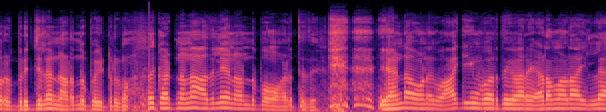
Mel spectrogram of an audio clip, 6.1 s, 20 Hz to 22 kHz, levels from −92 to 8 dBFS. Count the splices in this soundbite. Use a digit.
1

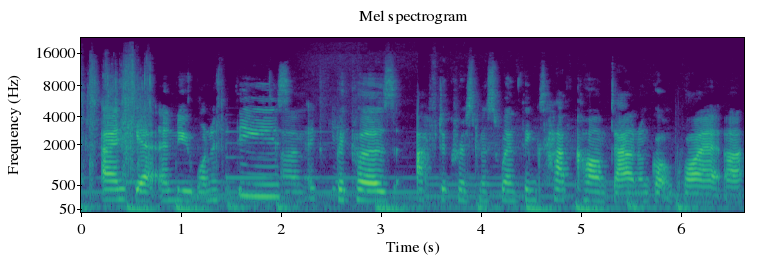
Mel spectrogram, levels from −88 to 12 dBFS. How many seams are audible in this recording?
1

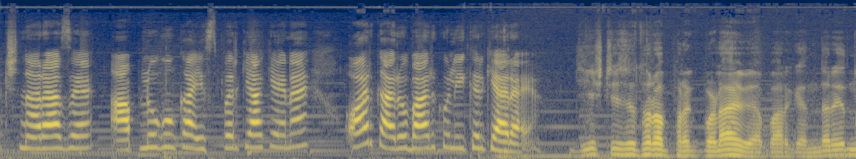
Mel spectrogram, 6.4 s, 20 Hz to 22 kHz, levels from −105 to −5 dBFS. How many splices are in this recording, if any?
0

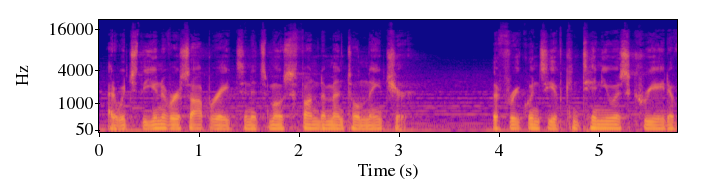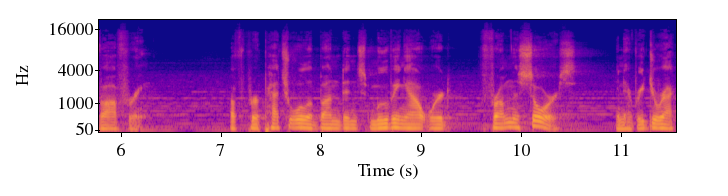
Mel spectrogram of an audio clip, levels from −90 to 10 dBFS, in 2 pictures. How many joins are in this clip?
0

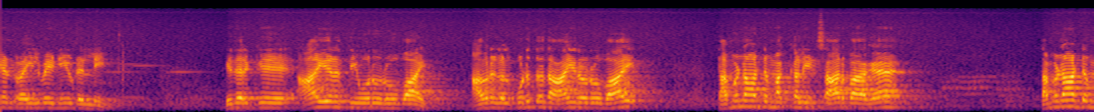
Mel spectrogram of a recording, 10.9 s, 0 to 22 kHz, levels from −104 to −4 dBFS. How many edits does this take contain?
0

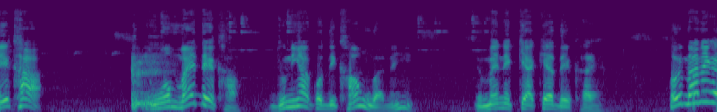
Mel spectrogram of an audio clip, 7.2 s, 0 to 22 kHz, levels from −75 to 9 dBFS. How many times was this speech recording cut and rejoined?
0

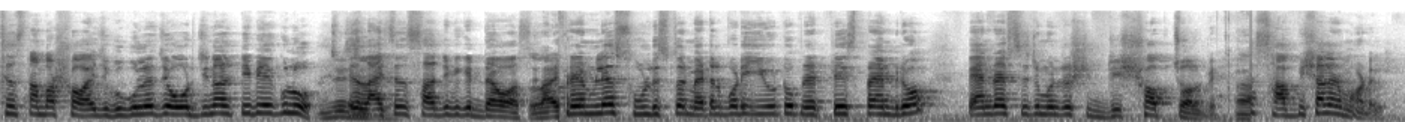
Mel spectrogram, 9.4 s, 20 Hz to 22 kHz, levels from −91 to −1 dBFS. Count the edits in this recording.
2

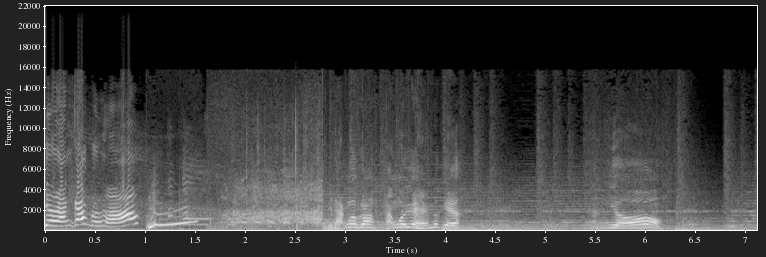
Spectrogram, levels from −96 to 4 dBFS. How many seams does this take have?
1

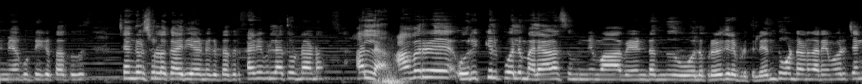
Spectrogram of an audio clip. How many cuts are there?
1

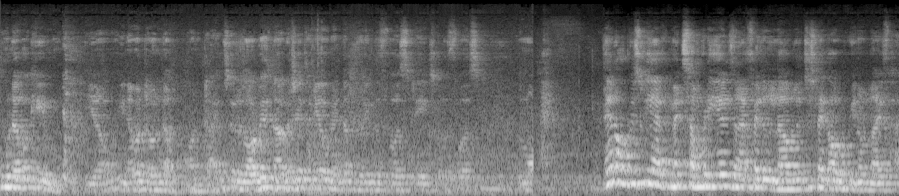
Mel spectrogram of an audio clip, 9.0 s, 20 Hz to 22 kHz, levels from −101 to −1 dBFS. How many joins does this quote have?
1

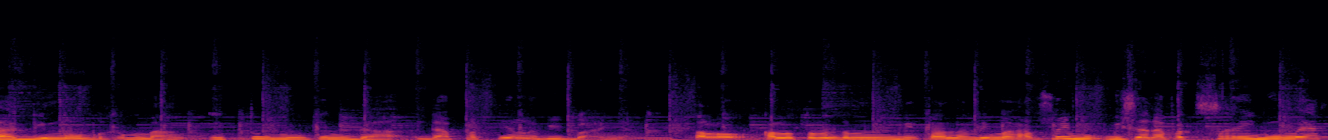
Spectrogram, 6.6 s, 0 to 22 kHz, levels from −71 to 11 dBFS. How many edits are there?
1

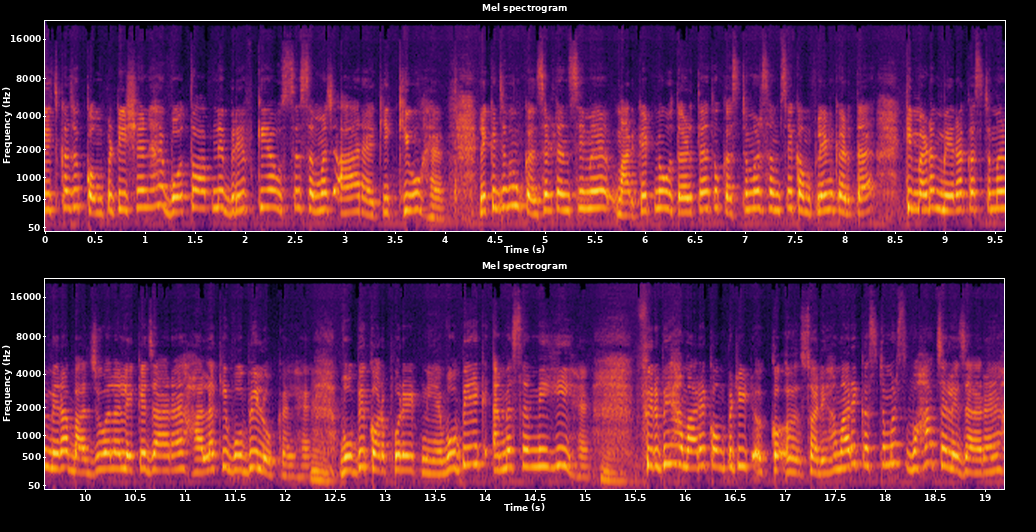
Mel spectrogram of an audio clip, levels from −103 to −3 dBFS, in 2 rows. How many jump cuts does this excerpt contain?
0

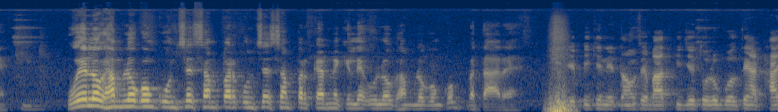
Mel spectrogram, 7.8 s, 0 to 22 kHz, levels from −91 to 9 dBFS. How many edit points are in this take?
1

